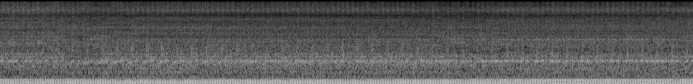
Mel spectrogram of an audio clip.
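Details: Jaguar F-Type V6, 8000 km, cold start idle; fast, even, mild light knocking, heard low on passenger side (LHD), fading after a few minutes; owner guesses piston slap, unconfirmed.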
